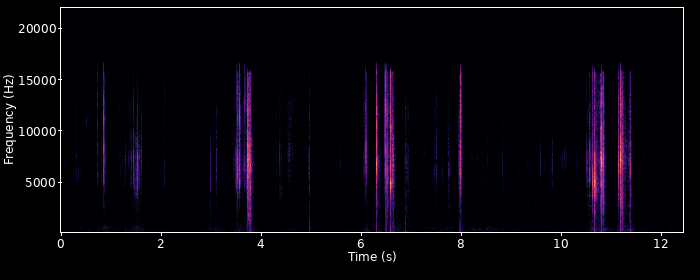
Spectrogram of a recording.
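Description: Clicks, scrapes and rattles of an old Ni-Cd drill battery pack being taken apart by hand, its cylindrical cells and nickel connecting strips knocking and being worked loose. The sounds come in short bursts, the loudest about four seconds in, just after six seconds in, and near the end.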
